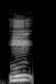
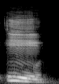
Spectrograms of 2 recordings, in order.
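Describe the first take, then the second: First: ई said short; don't draw out the ई; quick, brief ई; short vowel. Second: ई drawn out, falling; long, held ई; long vowel. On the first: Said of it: "कम खींच के पढ़ेंगे". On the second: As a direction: stretch the ई. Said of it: "खींच के पढ़ेंगे". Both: Shown as a demonstration.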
